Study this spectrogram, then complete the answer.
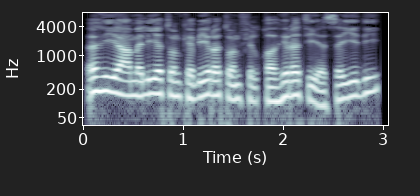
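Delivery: ordinary delivery, nothing marked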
